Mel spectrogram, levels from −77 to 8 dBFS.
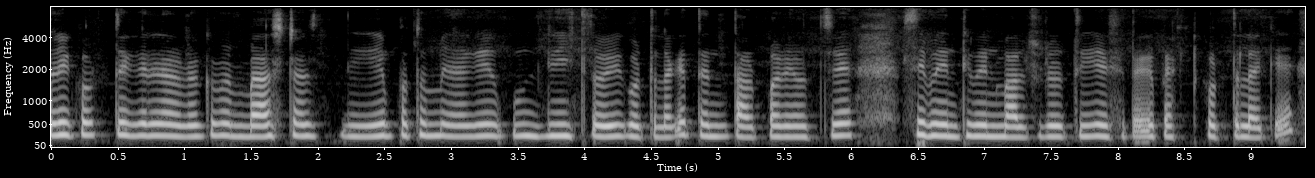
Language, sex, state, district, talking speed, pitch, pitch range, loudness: Bengali, female, West Bengal, Jalpaiguri, 165 wpm, 240 Hz, 230-250 Hz, -17 LUFS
